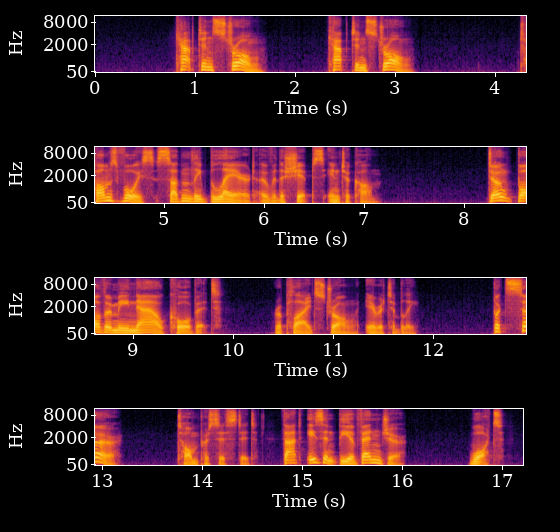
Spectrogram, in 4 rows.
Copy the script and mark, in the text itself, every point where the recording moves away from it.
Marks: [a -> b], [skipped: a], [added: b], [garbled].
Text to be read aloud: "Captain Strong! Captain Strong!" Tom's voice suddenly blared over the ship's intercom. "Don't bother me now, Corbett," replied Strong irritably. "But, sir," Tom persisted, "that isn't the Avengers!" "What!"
"Captain Strong! Captain Strong!" Tom's voice suddenly blared over the ship's intercom. "Don't bother me now, Corbett," replied Strong irritably. "But, sir," Tom persisted, "that isn't the [Avengers!" -> Avenger] "What!"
